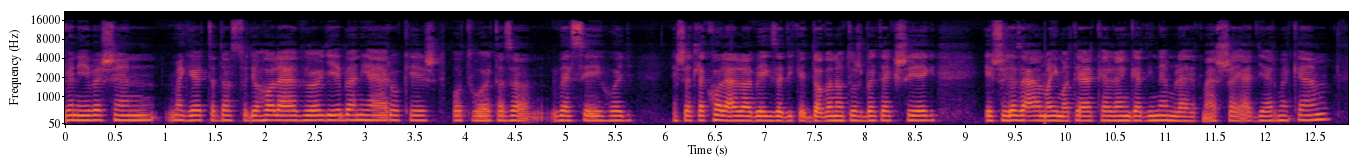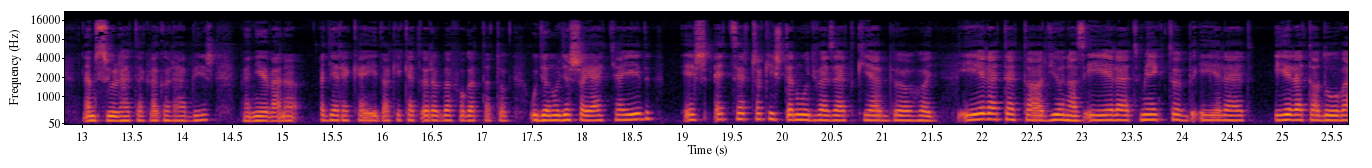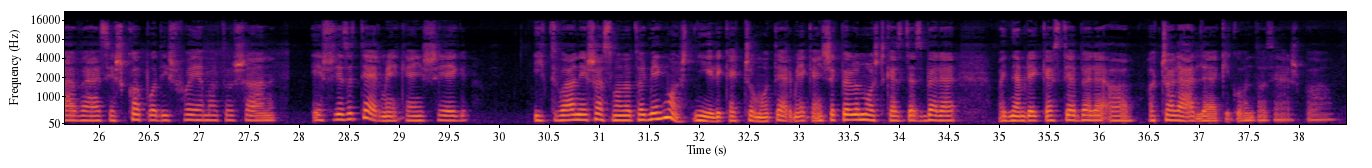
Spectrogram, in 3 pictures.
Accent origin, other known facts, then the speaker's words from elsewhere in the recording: Budapest, Hungary; én budapesti is vagyok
